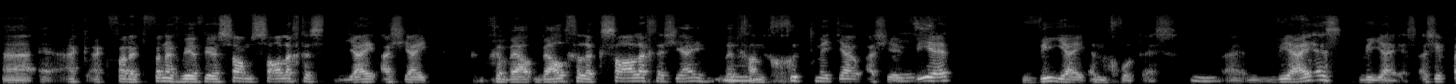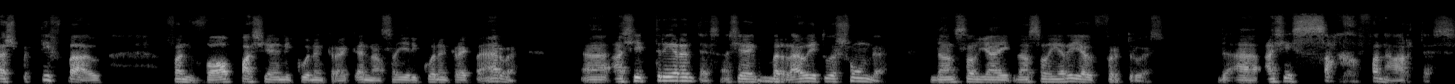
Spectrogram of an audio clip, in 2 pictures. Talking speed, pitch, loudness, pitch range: 175 wpm, 130 Hz, -28 LUFS, 110-150 Hz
